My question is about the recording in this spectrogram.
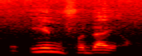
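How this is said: It is said in an exaggerated Southern accent.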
